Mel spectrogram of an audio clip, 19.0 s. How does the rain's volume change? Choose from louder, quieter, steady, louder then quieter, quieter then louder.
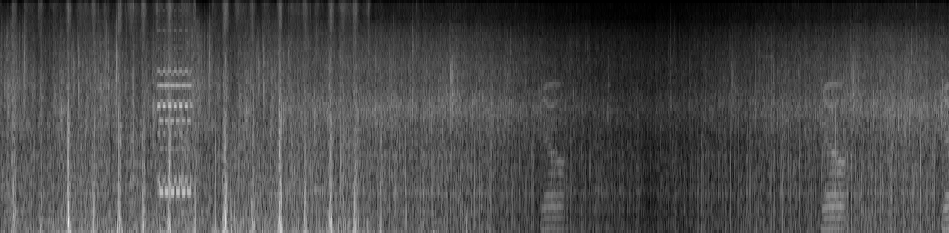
quieter then louder.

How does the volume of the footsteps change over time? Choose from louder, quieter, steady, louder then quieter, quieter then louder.
quieter.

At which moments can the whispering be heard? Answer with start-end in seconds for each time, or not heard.
not heard.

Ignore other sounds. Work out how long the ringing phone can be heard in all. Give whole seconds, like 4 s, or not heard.
2 s.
